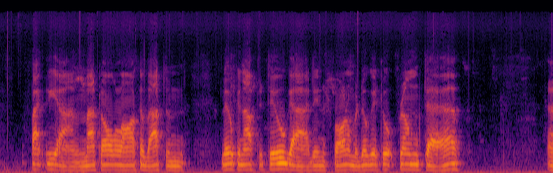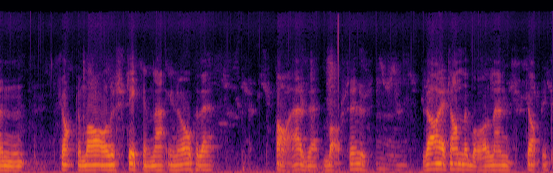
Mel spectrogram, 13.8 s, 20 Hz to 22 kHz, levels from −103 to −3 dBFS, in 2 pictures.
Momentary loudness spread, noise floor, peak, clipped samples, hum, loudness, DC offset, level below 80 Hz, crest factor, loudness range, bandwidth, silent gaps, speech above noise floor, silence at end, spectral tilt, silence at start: 12 LU; -55 dBFS; -20 dBFS; under 0.1%; none; -36 LUFS; under 0.1%; -56 dBFS; 18 dB; 4 LU; 16.5 kHz; none; 20 dB; 0 s; -7.5 dB/octave; 0 s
